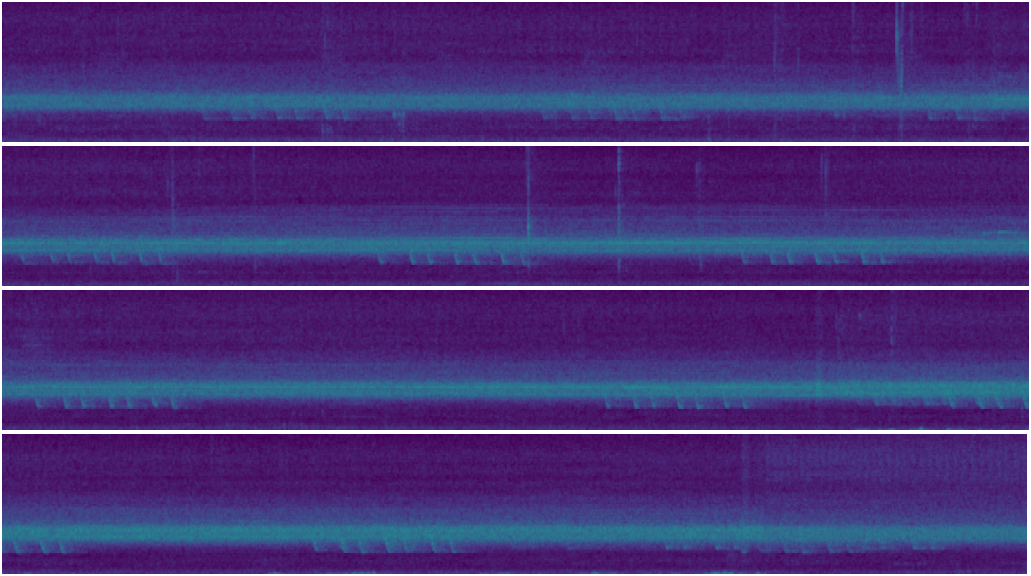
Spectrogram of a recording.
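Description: Forest insects with a steady, continuous high-pitched drone. Over it, another insect gives short pulsed trills every second or two. A few low muffled thumps come late on.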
